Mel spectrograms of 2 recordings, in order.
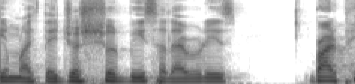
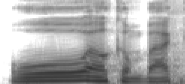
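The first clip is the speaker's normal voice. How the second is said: YouTube intro; 5 dB louder than usual. Acted. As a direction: welcome the viewers like a showman. Vlog intro greeting to viewers.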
